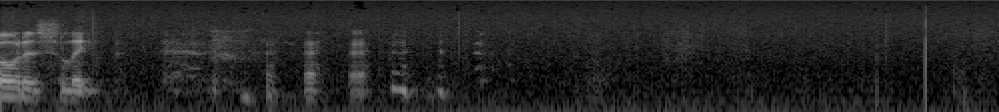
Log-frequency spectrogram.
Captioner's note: Redfield and Jumper chuckle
